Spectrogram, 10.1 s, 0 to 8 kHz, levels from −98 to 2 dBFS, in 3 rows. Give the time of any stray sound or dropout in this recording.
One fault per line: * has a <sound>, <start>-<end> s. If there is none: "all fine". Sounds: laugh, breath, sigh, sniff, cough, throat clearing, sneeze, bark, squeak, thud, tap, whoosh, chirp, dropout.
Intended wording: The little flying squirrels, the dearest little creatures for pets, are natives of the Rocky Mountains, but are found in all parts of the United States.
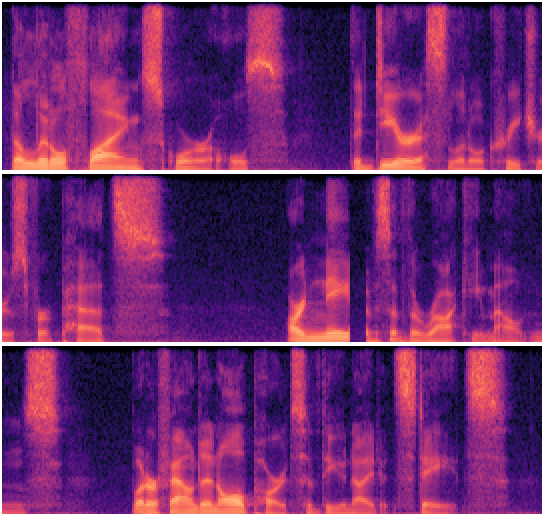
* has a dropout, 5.5-5.7 s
